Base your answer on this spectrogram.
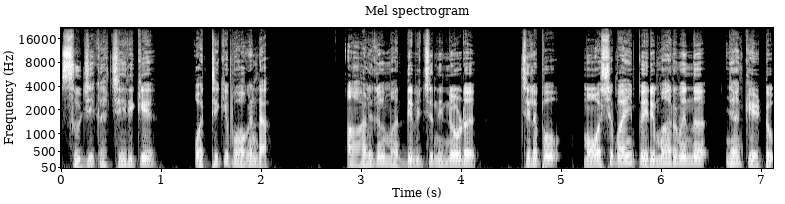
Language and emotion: Malayalam, fearful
